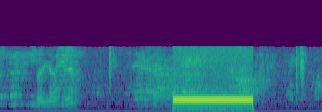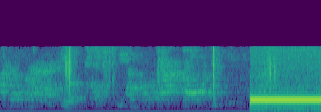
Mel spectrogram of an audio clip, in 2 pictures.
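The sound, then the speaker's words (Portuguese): Telephone ringback tone from an outgoing call, two long steady electronic tones of about a second each, separated by several seconds of people talking. “Tô ligando, hein?”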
